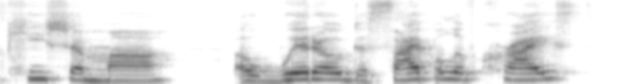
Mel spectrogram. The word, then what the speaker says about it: Keeshemah: I recently had the profound honor of sitting down with Keeshemah Johnson, pronounced Keeshemah, a widow disciple of Christ, mother, grandmother, fiance,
